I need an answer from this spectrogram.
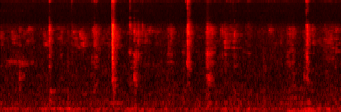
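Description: Faint chewing of a crisp, deep-fried bread pakoda: a handful of scattered crunches and clicks, the sharpest about a second and a half in and again near the three-second mark, over otherwise near silence.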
